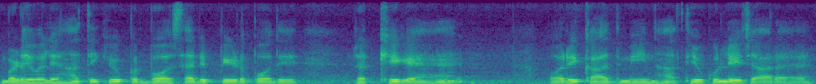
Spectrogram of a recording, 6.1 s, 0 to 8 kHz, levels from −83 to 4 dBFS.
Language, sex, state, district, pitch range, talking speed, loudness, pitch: Hindi, male, Uttar Pradesh, Lalitpur, 140-145 Hz, 215 wpm, -17 LUFS, 140 Hz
